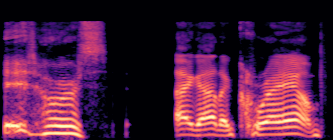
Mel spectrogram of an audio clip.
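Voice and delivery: high, whimpering pained voice. A narrator's reading. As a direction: whine it out through the hurt. Character doubled over in pain.

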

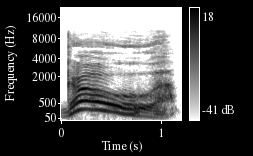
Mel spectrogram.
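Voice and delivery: booming from the pipes; thundering command. A narrator's reading. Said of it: "thundered the voice from the pipes".

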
